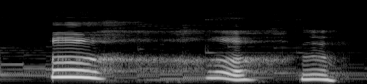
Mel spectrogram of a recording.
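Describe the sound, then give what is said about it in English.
A narrator performs a story character's drawn-out yawn, three loud voiced bursts with sliding, falling pitch, over a soft, steady musical background. “But Lambden interrupted his own thoughts with a yawn.”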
